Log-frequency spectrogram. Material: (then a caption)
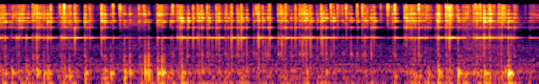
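Glass. A medium glass kombucha bottle, partly filled with liquid and held upright, is fast-tapped on its sides with long fingernails. It gives a rapid stream of light, bright clinks with short glassy rings over a soft low rumble.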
